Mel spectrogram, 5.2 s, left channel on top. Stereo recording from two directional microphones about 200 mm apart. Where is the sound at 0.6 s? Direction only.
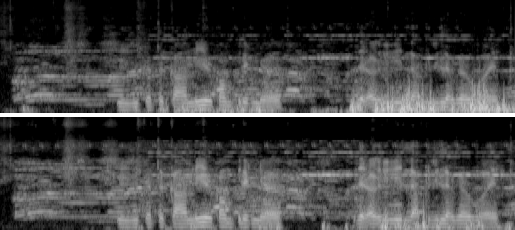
20° left (ahead or behind).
